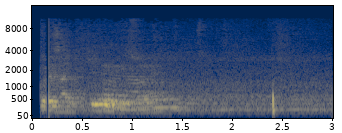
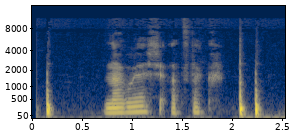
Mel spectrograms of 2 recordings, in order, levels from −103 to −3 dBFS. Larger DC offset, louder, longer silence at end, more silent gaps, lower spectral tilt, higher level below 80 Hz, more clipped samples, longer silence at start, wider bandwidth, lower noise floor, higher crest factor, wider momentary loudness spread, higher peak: neither; second, -37 LUFS vs -24 LUFS; second, 0 s vs 0.25 s; neither; second, -7.5 dB/octave vs -10 dB/octave; second, -80 dBFS vs -42 dBFS; neither; about the same, 0.1 s vs 0.15 s; first, 10.5 kHz vs 7.4 kHz; second, -56 dBFS vs -62 dBFS; about the same, 22 dB vs 24 dB; first, 24 LU vs 18 LU; second, -16 dBFS vs 0 dBFS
